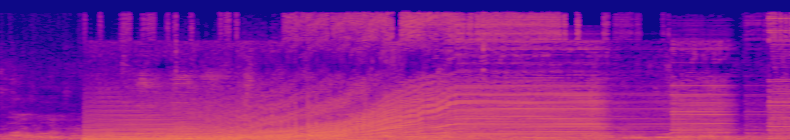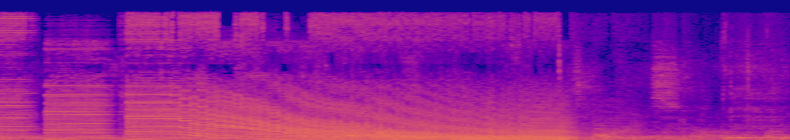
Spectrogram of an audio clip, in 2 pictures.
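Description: Media Overkill Wave Razor synthesizer playing a mutant AM patch, a loud, dense buzzing tone with rising and falling harmonic sweeps and stuttering rhythmic gaps in the middle, continuous for about eleven seconds.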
